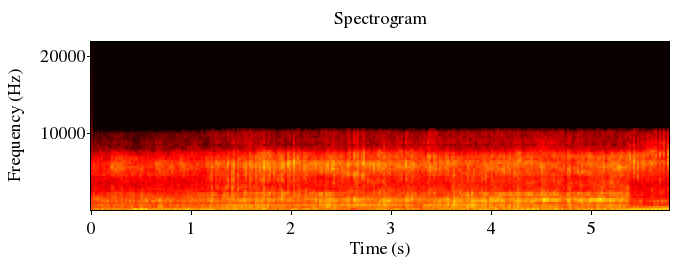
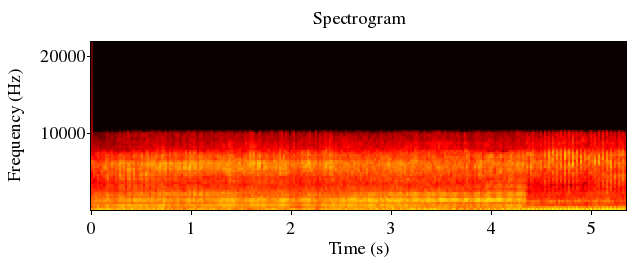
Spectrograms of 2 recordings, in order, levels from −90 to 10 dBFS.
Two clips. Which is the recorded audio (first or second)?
second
